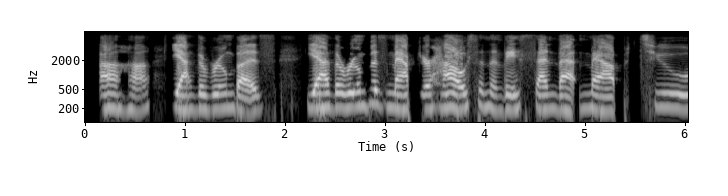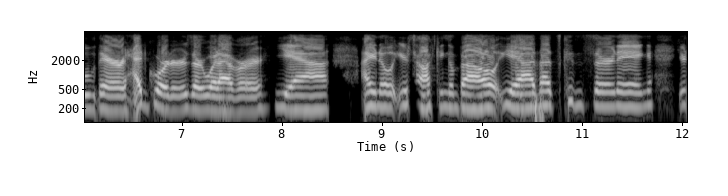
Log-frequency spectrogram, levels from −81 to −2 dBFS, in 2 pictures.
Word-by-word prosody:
Uh-huh. 195 -1 0 0.2
Yeah, 185 - +5
the 190 0 -4
Roombas. 195 -1 0 0.3
Yeah, 205 0 +5
the 210 0 -2
Roombas 215 +2 -1
map 195 -2 +4
your 190 +1 0
house, 200 +2 +3
and 215 - -10
then 185 -3 -8
they 190 0 +1
send 190 -2 -1
that 185 - +3
map 185 -4 +1
to 205 -3 -7
their 180 -2 +3
headquarters 195 -4 -1
or 185 -1 +1
whatever, 175 0 0
yeah. 190 -2 +1 0.3
I 215 - +2
know 210 -1 -2
what 210 - -5
you're 230 +1 -5
talking 210 -1 -3
about, 205 0 +2
yeah, 205 -3 +2
that's 230 0 -3
concerning. 220 -3 -2 0.2
You're 235 - -6
200 Hz, 160 wpm, -21 LUFS, 190-210 Hz, 0.3 s, Yeah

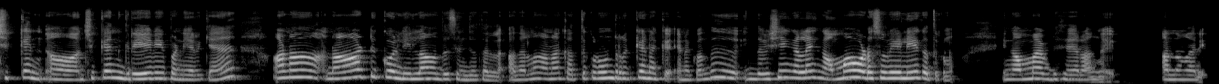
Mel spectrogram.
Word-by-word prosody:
Chicken 295 -1 -1
ஆ - - 0 0.3
chicken 305 +1 0
gravy 260 +2 +3
பண்ணிருக்கேன். 225 +3 -4 0.5
ஆனா 320 +2 +5 0.4
நாட்டுக்கோழில்லாம் 300 -4 +3
வந்து 245 -1 -4
செஞ்சது 210 -1 -8
இல்ல. 185 -2 -8
அதெல்லாம் 235 +5 -5
ஆனா 255 +1 -3
கத்துக்குணும்னு 280 +5 -1
இருக்கு 270 +3 -1
எனக்கு. 265 0 -3
எனக்கு 215 +1 -7
வந்து 290 +8 -4 0.3
இந்த 250 0 -3
விஷயங்கள்லாம், 305 +2 0
எங்க 250 -4 0
அம்மாவோட 310 +1 +6
சுவையிலயே 285 +1 +4
கத்துக்கணும். 270 0 -9 0.4
எங்க 230 - -3
அம்மா 260 +2 +1
எப்டி 240 -1 -8
செய்றாங்க 220 - -6 0.6
அந்தமாரி. 220 - -6
270 Hz, 140 wpm, -24 LUFS, 235-295 Hz, 0.6 s, அம்மாவோட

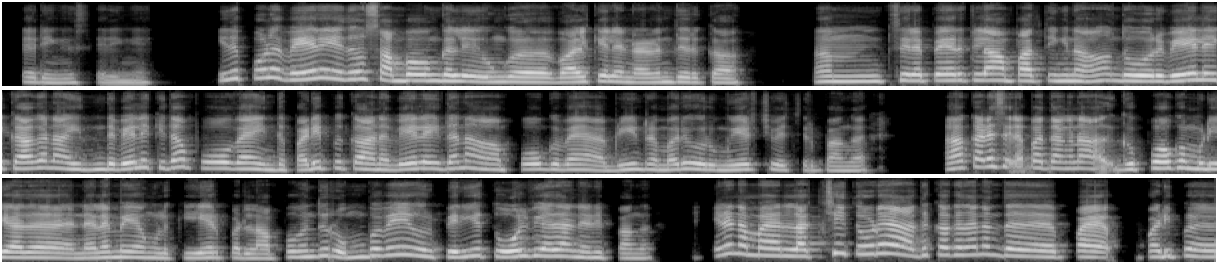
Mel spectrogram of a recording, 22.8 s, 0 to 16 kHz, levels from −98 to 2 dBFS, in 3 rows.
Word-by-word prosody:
சரிங்க 175 -3 -9
சரிங்க. 85 -1 -11 0.5
இதுப்போல 350 +4 -3
வேற 320 +4 +5
ஏதோ 315 0 0 0.2
சம்பவங்கள், 260 -1 +3 0.2
உங்க 210 +1 -2 0.3
வாழ்க்கையில 210 +3 +2
நடந்திருக்கா? 190 -1 -3 0.6
ம் 230 0 0 0.3
சில 265 -1 +3
பேருக்குலாம் 270 0 +2
பார்த்தீங்கன்னா, 250 -1 +1 0.2
இந்த 255 -1 0
ஒரு 240 0 +4
வேலைக்காக 280 0 +4
நான் 265 -3 +1
இந்த 235 0 +1
வேலைக்கு 285 +2 0
தான் 325 0 -3
போவேன், 265 -2 +1
இந்த 215 0 -4
படிப்புக்கான 250 -2 -1
வேலை 260 +2 +2
தான் 275 +2 -3
நான் 225 -4 -4
போகுவேன், 225 -2 -1
அப்டின்ற 220 +5 -3
மாரி 230 +4 -1
ஒரு 215 - -3
முயற்சி 225 +2 -3
வச்சிருப்பாங்க. 185 -3 -9 0.5
ஆனா 265 +3 +2
கடைசியில 335 0 +1
பார்த்தாங்கன்னா 275 -2 -1
அதுக்கு 230 0 -3
போக 275 +2 +3
முடியாத 240 -2 +2 0.3
நெலைம 230 +4 +1
அவுங்களுக்கு 210 -2 -6
ஏற்படலாம். 210 -3 -4
அப்ப 190 +6 -8
வந்து 265 +4 -2
ரொம்பவே 300 +8 -1
ஒரு 275 -3 -2
பெரிய 250 +5 +2
தோல்வியா 280 +4 +3
தான் 270 -2 0
நெனைப்பாங்க 200 -3 -6 0.4
ஏன்னா 345 +6 +1
நம்ம 325 -3 +1 0.2
லட்சியத்தோட 360 +7 0 0.2
அதுக்காக 325 +2 -2
தானே 340 +1 -1
அந்த 305 -2 +1 0.8
படிப்ப 255 +3 -2
250 Hz, 150 wpm, -21 LUFS, 215-275 Hz, 0.8 s, வேற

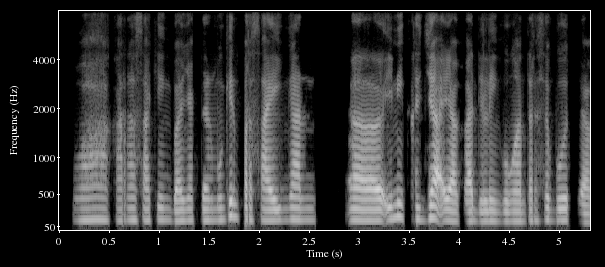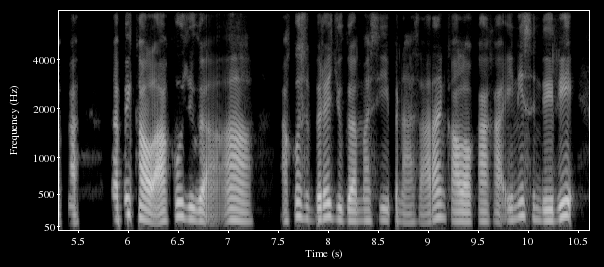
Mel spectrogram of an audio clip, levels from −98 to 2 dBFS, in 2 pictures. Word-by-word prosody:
Wah, 145 0 -3
karena 150 0 -6
saking 145 0 -5
banyak 145 +1 0
dan 145 -1 -2
mungkin 150 +6 0
persaingan, 145 -1 0 0.3
eee, 140 -1 +7
ini 180 +1 0
kerja 160 -1 +4
ya 130 -3 +4
Kak, 130 0 +1
di 130 - 0
lingkungan 130 -1 -1
tersebut 145 +1 -2
ya 120 -1 -2
Kak. - - -5 0.3
Tapi 225 - -2
kalau 165 -8 +6
aku 190 +7 +3
juga 145 -3 +1
heeh. 140 -2 -1 0.3
Aku 195 - -5
sebenernya 160 +3 0
juga 140 - +1
masih 140 +1 -9
penasaran 120 +8 -5
kalau 130 -1 +1
Kakak 130 -1 -5
ini 160 +7 -4
sendiri, 155 +6 0
145 Hz, 175 wpm, -25 LUFS, 135-155 Hz, 0.3 s, eee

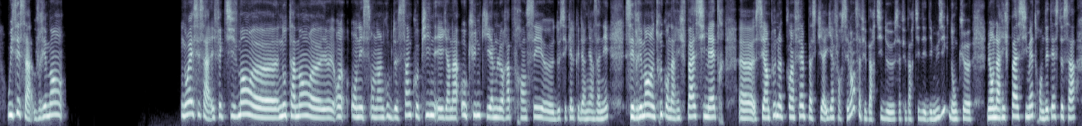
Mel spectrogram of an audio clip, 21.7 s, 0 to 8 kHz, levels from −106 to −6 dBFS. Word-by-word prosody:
Oui, 270 0 +7
c'est 305 +5 +2
ça. 260 -4 +1
Vraiment 255 +7 -1 2.3
Mouais, 285 +4 +3
c'est 285 0 -4
ça, 250 -4 0
effectivement, 250 +5 +1
heu, 210 -3 +4
notamment, 250 0 +2
heu, 205 -3 +1
on 235 -1 0 0.2
on 225 -2 +1
est 225 0 -1
on 225 -1 -3
est 215 - -3
un 215 - -2
groupe 225 +1 -4
de 215 +1 0
5 265 +7 -3
copines 265 +1 +1
et 210 -3 0
il - - -6
y 215 - -1
en 200 - -3
a 205 0 0
aucune 265 0 +1
qui 240 -4 -5
aime 215 0 +1
le 210 -1 0
rap 210 +1 -5
français, 210 +2 -3
heu, 180 -3 -2
de 185 +3 -6
ces 190 +2 -8
quelques 210 0 -5
dernières 180 -1 -4
années. 185 +6 -2 0.3
C'est 230 - +5
vraiment 235 +5 +5
un 240 - +4
truc, 255 +2 -2
on 220 - +1
arrive 195 +1 -4
pas 235 - +3
à - - +2
s'y 240 0 0
mettre, 225 0 +1 0.3
heu, 190 -1 +2
c'est 180 +5 0
un 205 -1 +3
peu 255 +5 -2
notre 235 -3 +1
point 225 -2 -1
faible 240 +1 -1
parce 205 -4 -3
qu'il 210 -1 -3
y - - +2
a - - +1
il - - -4
y - - +1
a 210 - -2
forcément, 210 - -3
ça 300 -10 -4
fait 190 -5 -7
partie 170 +4 -6
de 170 -2 -2
ça 175 +1 -9
fait 175 0 -13
partie 175 +1 -9
des 175 -2 -3
des 170 +2 -4
musiques, 215 - -1
donc 180 -1 -2
heu, 180 -2 +1 0.3
mais 210 - +3
on 210 +1 +7
arrive 215 +1 +2
pas 245 - +4
à 235 - +4
s'y 230 0 -1
mettre, 240 -2 0
on 190 - -1
déteste 230 +4 0
ça, 215 0 -1
220 Hz, 235 wpm, -19 LUFS, 200-245 Hz, 2.3 s, Oui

